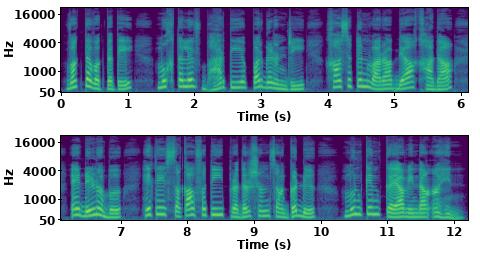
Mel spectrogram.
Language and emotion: Sindhi, neutral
